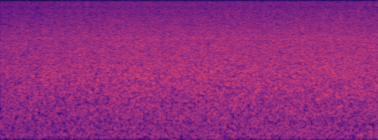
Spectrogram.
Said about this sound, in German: Aber das klingt nass. Hat es die ganze Zeit so geregnet? Nee. Meistens nur nachmittags.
